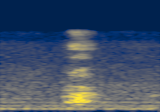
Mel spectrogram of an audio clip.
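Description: A single short, sharp voiced catch in the throat over a faint hum, like one hiccup.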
